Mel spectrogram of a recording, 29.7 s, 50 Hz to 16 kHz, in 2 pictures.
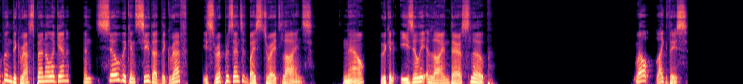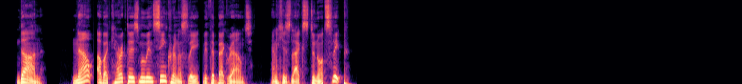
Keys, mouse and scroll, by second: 0.5 click, 3.3 shift+click, 4.3 shift+click, 5.1 shift+click, 6.5 shift+click, 7.4 shift+click, 8.4 shift+click, 9.3 shift+click, 9.9 shift+click, 10.2 shift+click, 11.0 drag, 11.4 shift+click, 11.7 shift+click, 11.9 shift+click, 12.3 shift+click, 12.9 shift+click, 14.3 shift+click, 15.5-16.3 ctrl+scroll down 2, 16.3 ctrl+click, 16.8-17.9 drag, 18.2 shift+click, 18.6 ctrl+scroll down 1, 18.9 ctrl+middle click, 19.3 click, 19.9 click, 20.5 ctrl+middle click, 20.8 ctrl+scroll up 2, 21.7 click, 22.5 click, 23.5 click.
